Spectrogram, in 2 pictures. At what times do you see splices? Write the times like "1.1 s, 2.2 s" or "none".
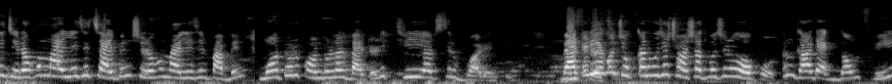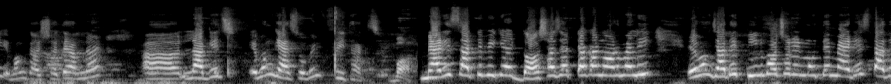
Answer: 2.5 s, 7.9 s, 13.0 s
